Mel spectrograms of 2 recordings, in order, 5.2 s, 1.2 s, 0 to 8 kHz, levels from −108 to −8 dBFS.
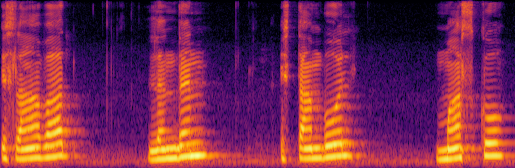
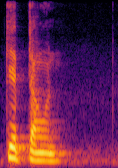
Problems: none marked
